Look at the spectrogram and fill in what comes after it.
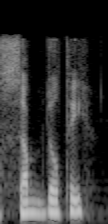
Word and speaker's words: subtlety: My favorite movie titles are the ones that tell you everything you need to know, that lack all subtlety, which is how to pronounce the word properly. Subtlety. There's a B in there, I think.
